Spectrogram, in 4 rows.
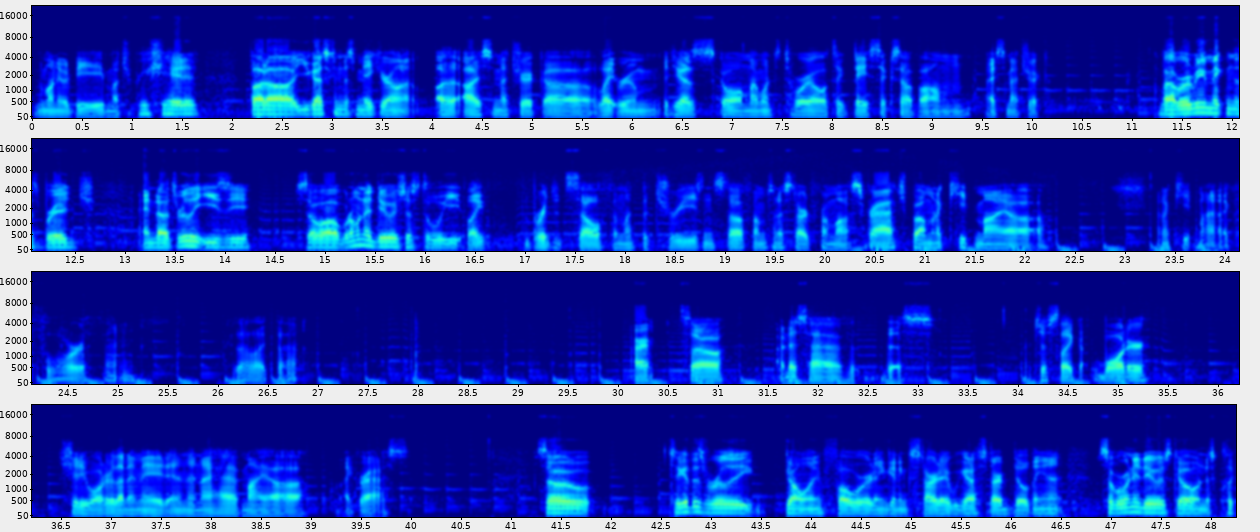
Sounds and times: Speech: 0.0 - 10.2, 11.2 - 22.2, 23.0 - 25.3, 26.1 - 26.8, 30.1 - 33.2, 34.0 - 35.3, 36.5 - 40.0, 41.2 - 41.8, 42.6 - 48.2
Music: 0.0 - 48.2.

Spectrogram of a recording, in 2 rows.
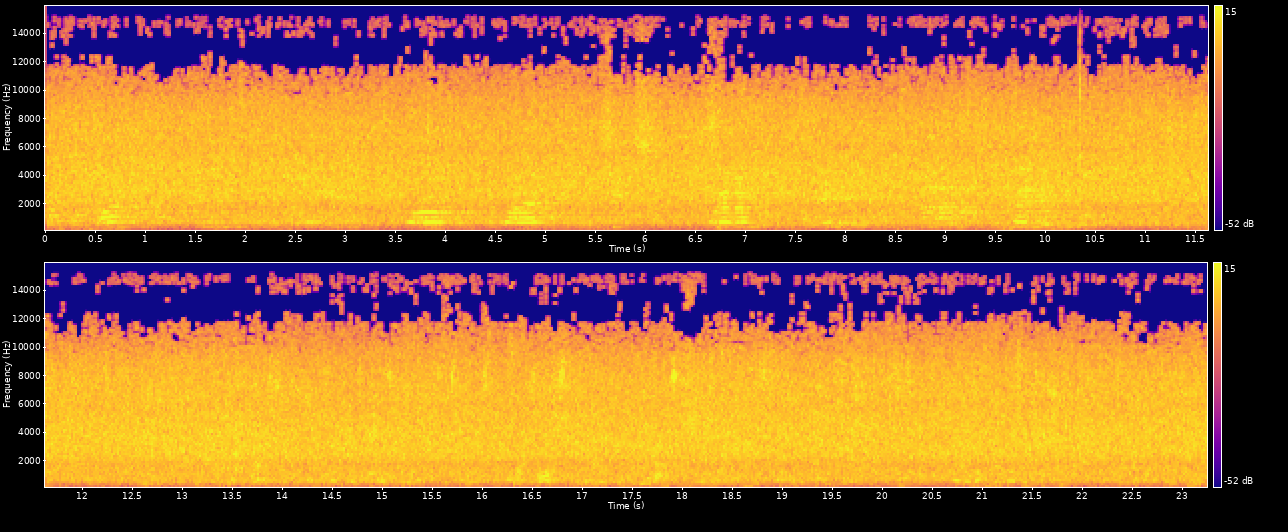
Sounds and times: Speech: 0.0 - 23.2.

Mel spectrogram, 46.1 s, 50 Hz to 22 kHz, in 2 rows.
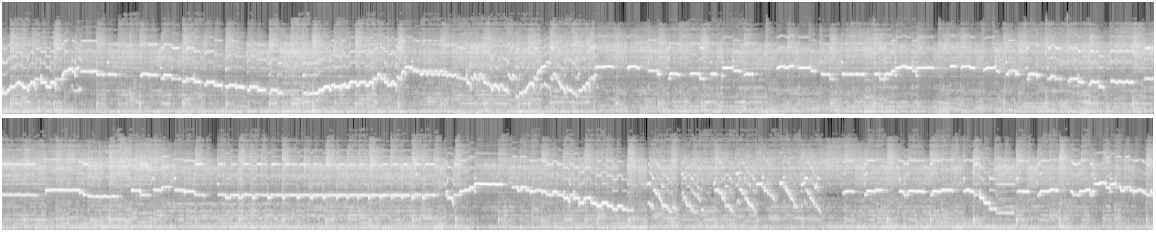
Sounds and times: Flute: 0.0 - 46.0.

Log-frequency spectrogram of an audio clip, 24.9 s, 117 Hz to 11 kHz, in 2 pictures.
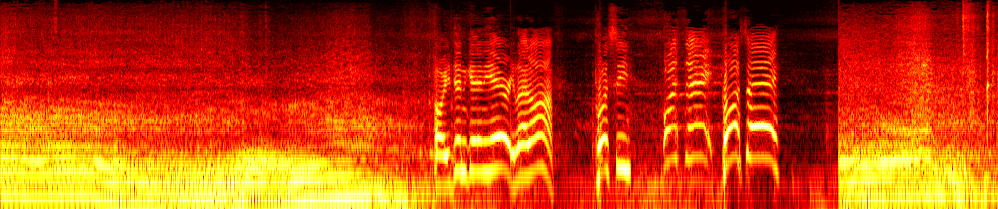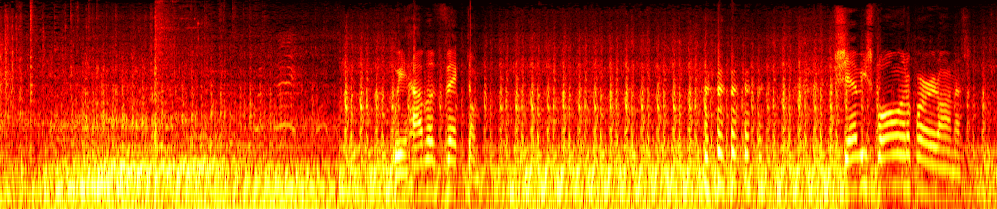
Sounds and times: Truck: 0.0 - 9.2, 9.9 - 24.9
Speech: 5.4 - 9.8, 15.8 - 16.2, 17.4 - 18.5, 22.9 - 24.6.

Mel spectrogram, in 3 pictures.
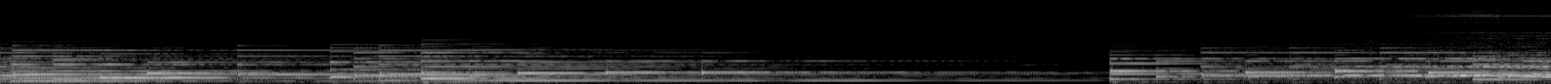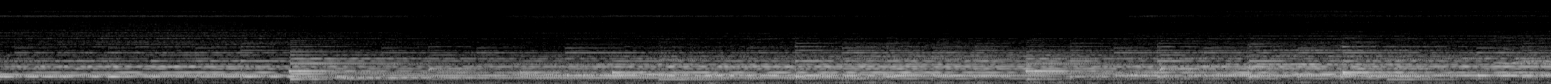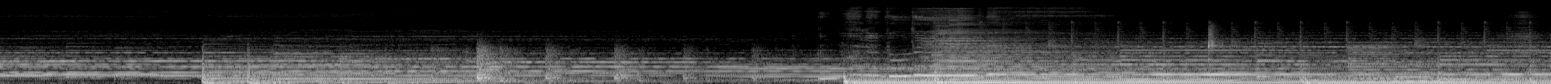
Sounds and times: Music: 0.0 - 46.5.

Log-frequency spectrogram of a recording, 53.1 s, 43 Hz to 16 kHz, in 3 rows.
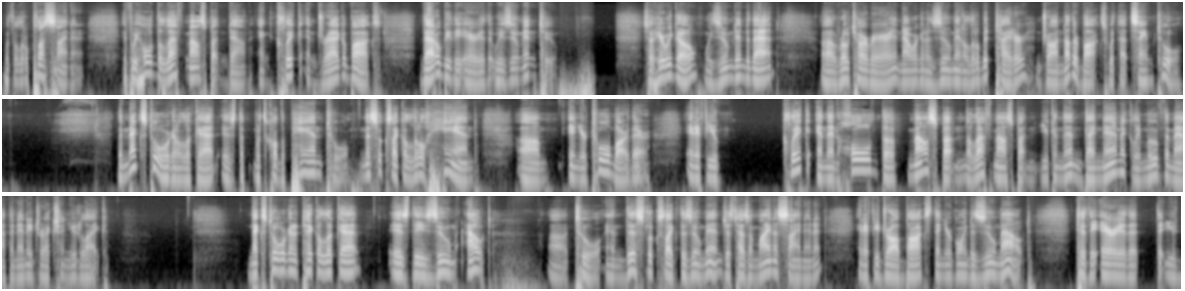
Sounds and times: Speech: 0.0 - 8.4, 9.6 - 11.7, 12.3 - 17.7, 19.5 - 28.6, 29.4 - 37.1, 39.1 - 42.8, 43.6 - 51.0, 51.6 - 53.1.

